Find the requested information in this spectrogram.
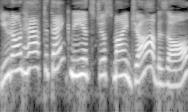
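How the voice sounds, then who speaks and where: A woman's put-on character voice, high-pitched with very wide pitch swings, at a moderate pace, dry and close with no echo against a quiet background. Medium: read story. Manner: patient, teacherly.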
